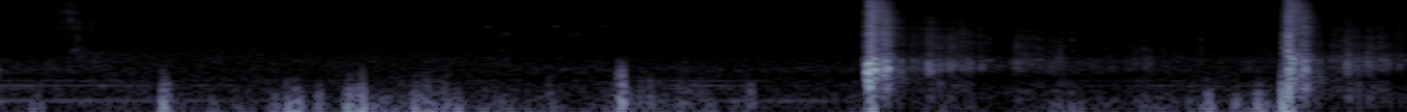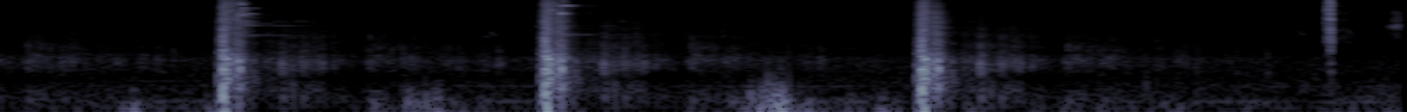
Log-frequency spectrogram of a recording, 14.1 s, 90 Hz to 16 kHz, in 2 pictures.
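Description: SIG Sauer P938 SAS Gen 2 micro-compact 9mm pistol fired five times in slow succession, the shots about one and a half to two seconds apart.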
